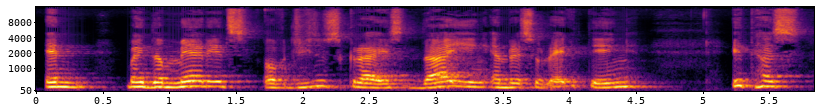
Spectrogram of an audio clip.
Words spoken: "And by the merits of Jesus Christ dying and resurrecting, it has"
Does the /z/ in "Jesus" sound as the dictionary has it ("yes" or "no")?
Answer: no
